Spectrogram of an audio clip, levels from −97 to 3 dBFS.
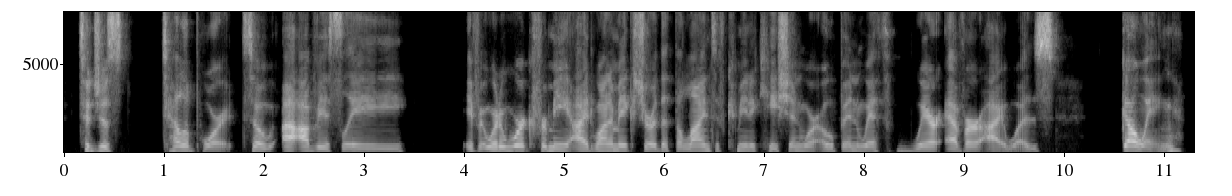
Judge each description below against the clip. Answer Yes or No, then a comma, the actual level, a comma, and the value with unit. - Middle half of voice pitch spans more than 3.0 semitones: No, narrow, 2.6 semitones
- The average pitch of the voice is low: No, medium, 170 Hz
